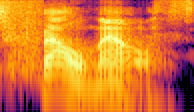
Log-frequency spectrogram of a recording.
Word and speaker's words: Falmouth: I mean, it's Falmouth. That's how it should be pronounced.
